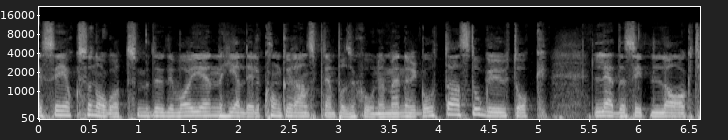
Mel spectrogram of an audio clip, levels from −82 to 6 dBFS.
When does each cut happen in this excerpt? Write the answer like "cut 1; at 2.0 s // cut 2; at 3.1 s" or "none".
cut 1; at 2.8 s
